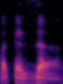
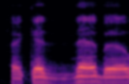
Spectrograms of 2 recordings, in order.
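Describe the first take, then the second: First: The doubled consonant is a plain z sound. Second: The doubled consonant is a th-like sound. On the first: The speaker calls it wrong. "bukan fakazza, bukan z" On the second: The speaker calls it right. "Kita gigit lidah"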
